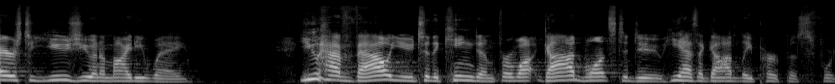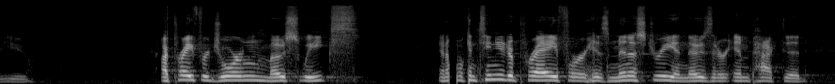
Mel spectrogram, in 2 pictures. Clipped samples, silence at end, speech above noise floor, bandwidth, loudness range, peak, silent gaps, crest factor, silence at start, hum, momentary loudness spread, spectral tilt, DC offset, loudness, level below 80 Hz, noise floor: under 0.1%; 0.35 s; 46 dB; 16.5 kHz; 7 LU; -4 dBFS; none; 24 dB; 0 s; none; 15 LU; -5 dB/octave; under 0.1%; -25 LUFS; -68 dBFS; -71 dBFS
